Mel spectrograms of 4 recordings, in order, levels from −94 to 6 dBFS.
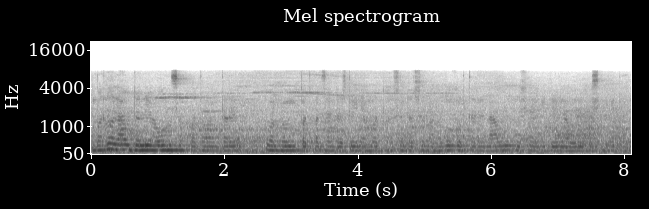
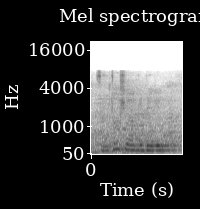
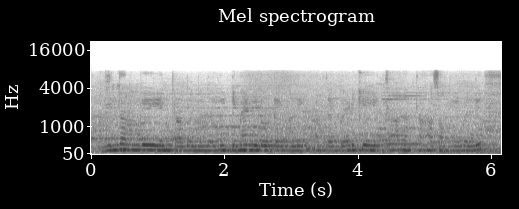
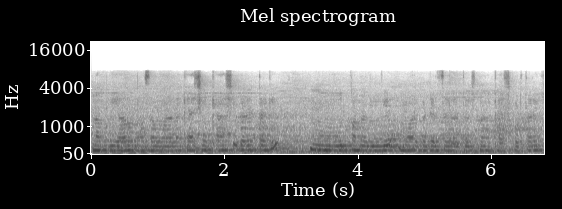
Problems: background sounds at intervals, background conversations at intervals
